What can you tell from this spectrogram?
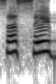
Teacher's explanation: से हम बोलते हैं तो दांत आपस में मिलते हैं, इसलिए इसको दंत या दंते का नाम दिया गया है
